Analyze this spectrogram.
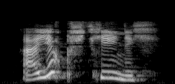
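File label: Kabyle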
